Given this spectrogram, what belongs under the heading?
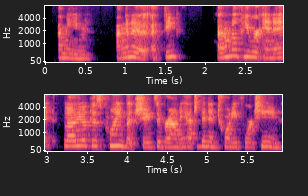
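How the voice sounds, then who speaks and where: Ordinary pitch variation in a South Texas accent. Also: woman. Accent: South Texas Mexican-American English. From Texas, Rio Grande Valley. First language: Spanish / Spanglish. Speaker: improv performer. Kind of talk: panel discussion. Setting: video call.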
